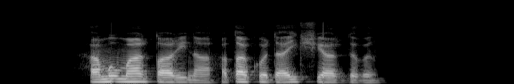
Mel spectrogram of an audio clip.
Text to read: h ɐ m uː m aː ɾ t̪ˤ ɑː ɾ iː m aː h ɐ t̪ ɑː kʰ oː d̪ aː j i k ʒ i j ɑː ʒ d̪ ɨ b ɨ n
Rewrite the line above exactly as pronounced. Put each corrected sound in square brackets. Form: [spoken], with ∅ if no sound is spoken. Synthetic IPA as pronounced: h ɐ m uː m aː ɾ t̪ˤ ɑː ɾ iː [n] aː h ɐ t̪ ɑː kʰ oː d̪ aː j i k [ʃ] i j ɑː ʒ d̪ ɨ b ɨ n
